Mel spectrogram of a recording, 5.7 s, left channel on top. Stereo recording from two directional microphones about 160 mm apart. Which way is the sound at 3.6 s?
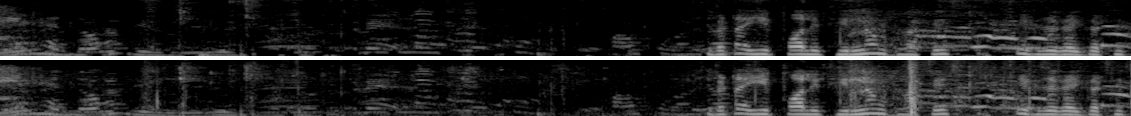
70° left (ahead or behind).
